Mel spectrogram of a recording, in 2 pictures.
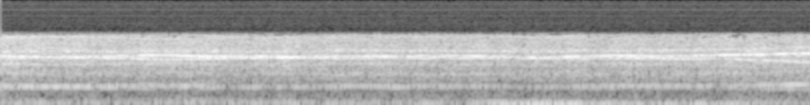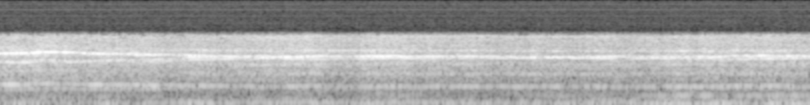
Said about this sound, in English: Quite a draft coming down from those propellers.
